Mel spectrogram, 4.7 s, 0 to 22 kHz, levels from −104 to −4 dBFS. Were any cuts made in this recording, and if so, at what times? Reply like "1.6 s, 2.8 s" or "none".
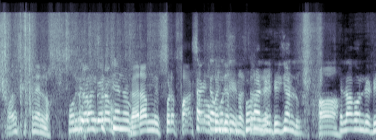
none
